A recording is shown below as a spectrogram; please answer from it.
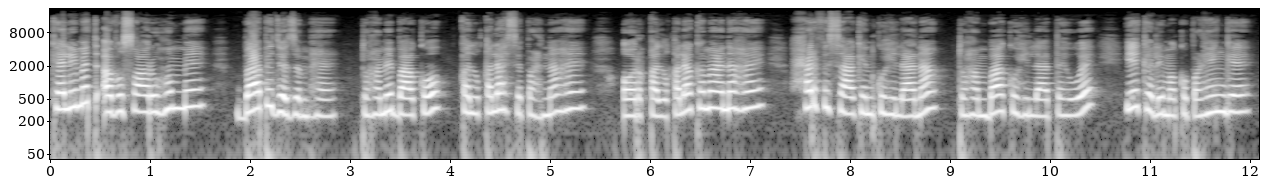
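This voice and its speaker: High-voiced woman teaching Quran recitation. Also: darkish tone. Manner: methodical, explains each letter rule step by step; recites verses very slowly and drawn out. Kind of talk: Quran pronunciation lesson with slow recitation.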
